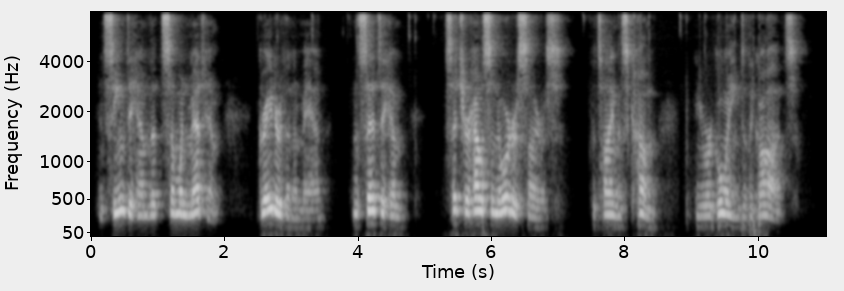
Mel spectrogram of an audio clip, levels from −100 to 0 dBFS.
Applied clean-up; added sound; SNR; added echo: neural mask model Resemble Enhance denoiser.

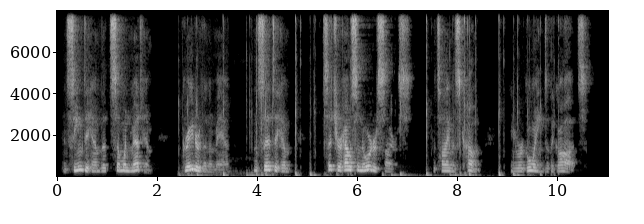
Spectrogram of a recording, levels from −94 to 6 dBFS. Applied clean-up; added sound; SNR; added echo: classical method spectral subtraction.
